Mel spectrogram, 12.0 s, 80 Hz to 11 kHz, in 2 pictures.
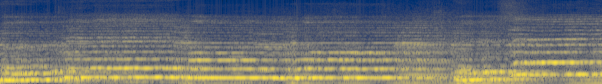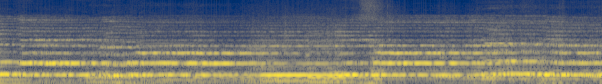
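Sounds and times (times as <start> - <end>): child singing into microphone: 0.0 - 12.0.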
